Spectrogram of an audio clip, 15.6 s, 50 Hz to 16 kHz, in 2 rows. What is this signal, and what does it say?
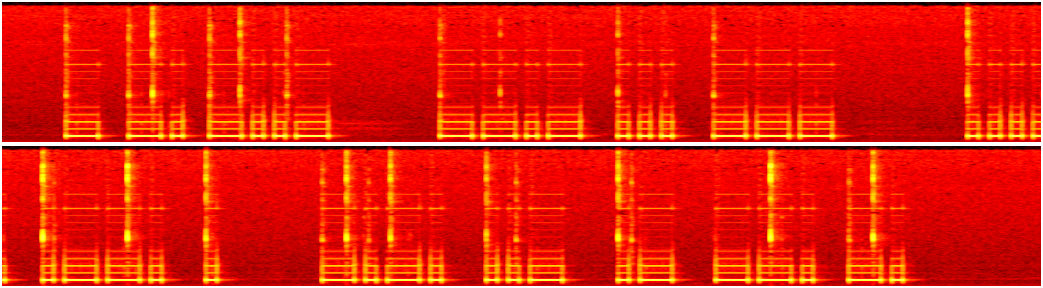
Morse code, heard as a keyed tone, about 14 wpm, 800 Hz. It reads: TNX QSO HPE CUAGN
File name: morse / qso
